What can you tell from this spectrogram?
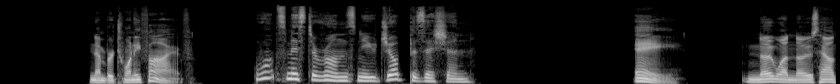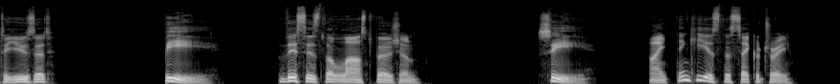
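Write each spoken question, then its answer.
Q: What's Mr. Ron's new job position?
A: C: I think he is the secretary.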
